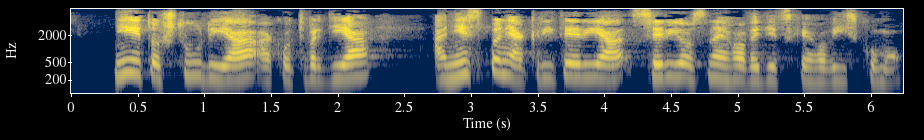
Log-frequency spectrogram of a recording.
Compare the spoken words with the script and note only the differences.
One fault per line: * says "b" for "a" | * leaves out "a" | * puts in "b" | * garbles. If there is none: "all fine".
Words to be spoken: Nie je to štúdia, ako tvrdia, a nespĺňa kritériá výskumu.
* puts in "seriózneho vedeckého"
